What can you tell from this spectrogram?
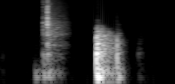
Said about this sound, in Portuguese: E então chegávamos à porta da vizinha, sabe, sabe como é que nós batíamos à porta? Então. Tem ideia? Batíamos à porta. Sim, também, tá não se importa de fazer o barulho para eu ouvir.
